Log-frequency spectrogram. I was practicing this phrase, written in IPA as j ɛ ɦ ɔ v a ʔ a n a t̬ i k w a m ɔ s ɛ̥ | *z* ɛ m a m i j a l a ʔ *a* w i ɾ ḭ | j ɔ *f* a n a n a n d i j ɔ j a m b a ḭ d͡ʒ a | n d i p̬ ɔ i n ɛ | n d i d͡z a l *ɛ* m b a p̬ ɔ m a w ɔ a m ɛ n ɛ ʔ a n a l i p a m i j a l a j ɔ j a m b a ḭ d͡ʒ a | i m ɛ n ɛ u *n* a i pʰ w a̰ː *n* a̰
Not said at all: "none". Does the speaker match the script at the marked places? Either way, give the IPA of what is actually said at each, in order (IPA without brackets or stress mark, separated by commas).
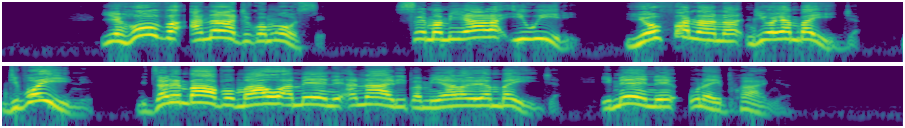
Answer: s, i, f, ɛ, n, ɲ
